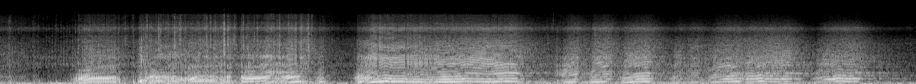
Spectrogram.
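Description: Beta two-stroke enduro motorcycle engine revving in repeated throttle bursts, its pitch rising and falling again and again, with one longer pull about a third of the way in.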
